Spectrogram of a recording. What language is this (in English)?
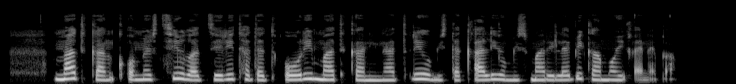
Georgian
